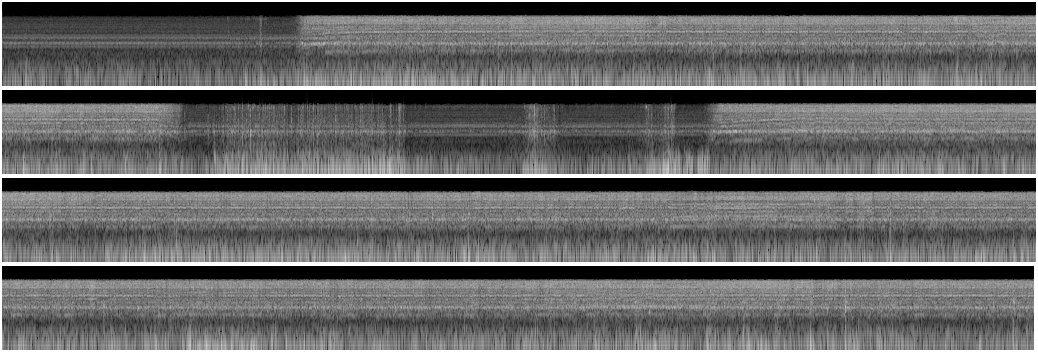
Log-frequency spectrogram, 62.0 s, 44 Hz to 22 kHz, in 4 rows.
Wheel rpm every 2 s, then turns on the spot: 0, 0, 70, 160, 160, 160, 160, 160, 160, 50, 30, 10, 10, 90, 160, 160, 160, 160, 160, 160, 160, 160, 160, 160, 160, 160, 160, 160, 160, 160, 160.
18-22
